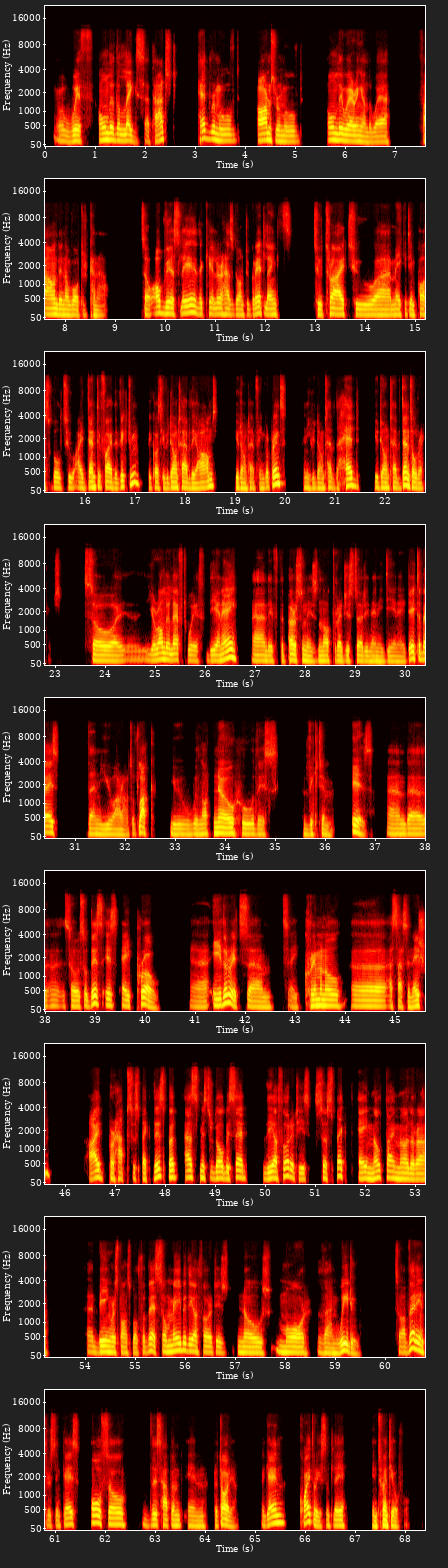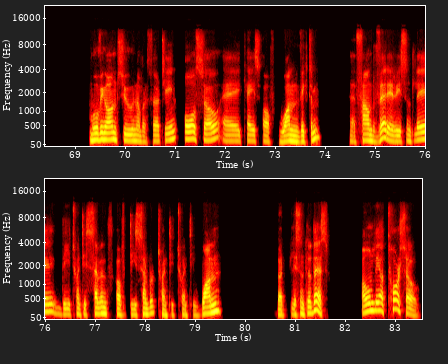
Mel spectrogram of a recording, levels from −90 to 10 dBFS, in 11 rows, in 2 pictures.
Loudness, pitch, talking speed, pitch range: -19 LUFS, 120 Hz, 130 wpm, 110-140 Hz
